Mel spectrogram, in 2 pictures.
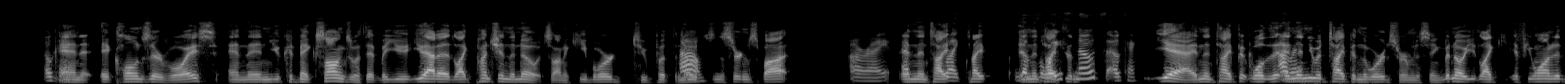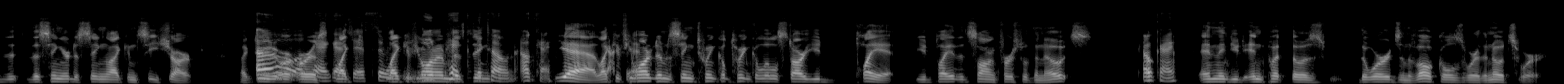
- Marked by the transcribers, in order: other background noise; tapping
- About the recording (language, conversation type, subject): English, unstructured, How do you think artificial intelligence will change our lives in the future?
- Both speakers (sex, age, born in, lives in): female, 45-49, United States, United States; male, 55-59, United States, United States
